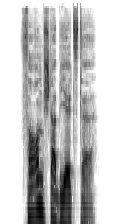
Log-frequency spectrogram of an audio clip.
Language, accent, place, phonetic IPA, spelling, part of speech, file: German, Germany, Berlin, [ˈfɔʁmʃtaˌbiːlstə], formstabilste, adjective, De-formstabilste.ogg
- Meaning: inflection of formstabil: 1. strong/mixed nominative/accusative feminine singular superlative degree 2. strong nominative/accusative plural superlative degree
